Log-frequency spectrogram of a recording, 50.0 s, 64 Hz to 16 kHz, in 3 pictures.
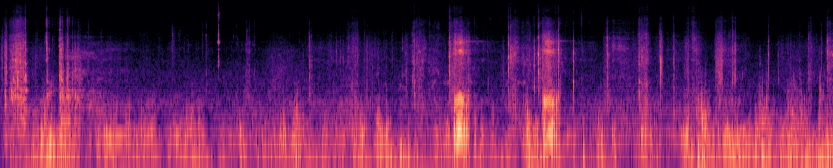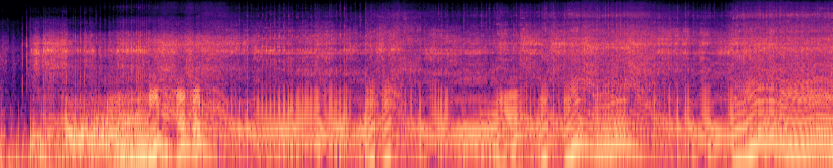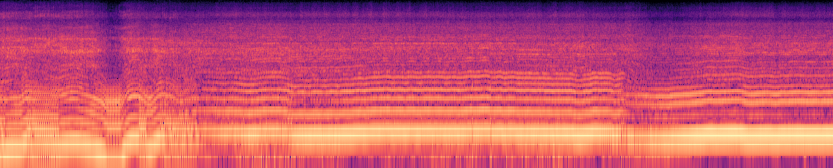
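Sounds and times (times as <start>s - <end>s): chainsaw cutting log: 8.3s - 9.5s, 10.2s - 11.5s, 17.1s - 49.9s.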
